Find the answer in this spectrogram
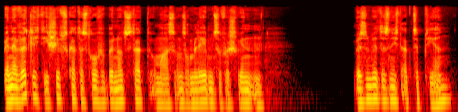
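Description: An actor playing a reflective, detached man in a radio crime drama, thoughtful and deliberate. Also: sits low, steady tone, slightly rough. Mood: detached, pensive.

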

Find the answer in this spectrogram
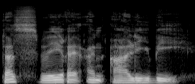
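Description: An actor playing a shrewd, stubborn old bedridden police inspector in a radio crime drama, husky, terse and dry. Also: male voice, sits low, steady tone, slow, darkish tone, no room sound. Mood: guarded.

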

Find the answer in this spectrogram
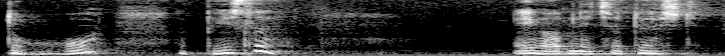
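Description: A woman's voice: rumbling low, expressive, takes it slowly, warm tone, husky, heavily acted. An actress playing a stoic, middle-aged peasant mother in a German radio play, earthy and dry, with a Bavarian accent. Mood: subdued, stoic.

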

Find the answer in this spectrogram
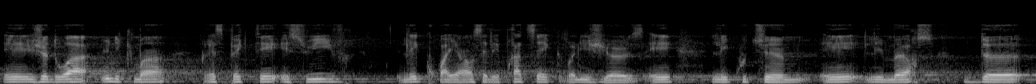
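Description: A man's voice: medium pitch, vocal fry, warm tone. A man teaches religion without a script. He explains didactically, restating phrases to drive each point home. The sound is muffled, with a long reverb around the voice. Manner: didactic, repeats phrases for emphasis, rhetorical check-ins. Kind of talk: extemporaneous religious lesson explaining a commentary.

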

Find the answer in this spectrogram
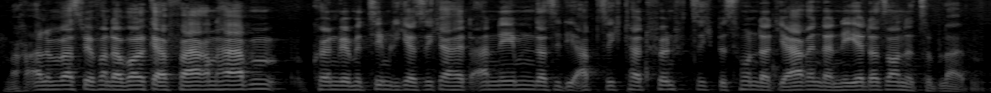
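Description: A man of middling pitch played by an actor as a blunt official among scientists. He speaks with formal, emphatic diction in the style of a 1950s German radio play. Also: quick pace, hardly any pauses, close to an everyday voice. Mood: resigned, reasoning.

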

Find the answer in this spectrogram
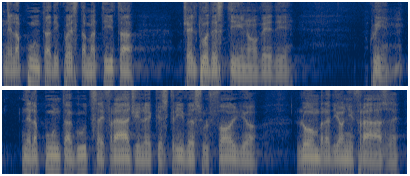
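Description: A man reciting poetry in a solemn, grave, measured and intimate way. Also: low-pitched. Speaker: poet reading own work. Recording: long hall reverb.

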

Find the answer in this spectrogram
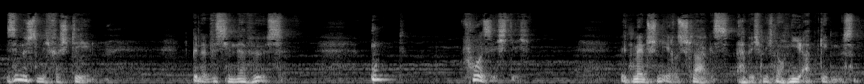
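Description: An actor playing a nervous, secretive male psychic client in a radio play, hesitant, hushing and fussily polite. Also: mid-range voice, very animated, moderate pace, long pauses, soft background music, lightly acted. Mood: anxious pleading. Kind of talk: German radio play acting.

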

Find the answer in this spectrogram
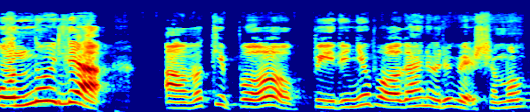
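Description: A woman's voice: on the high side, big pitch swings, unhurried, a little mellow. A woman with a Malayali accent acting a fretful, loving middle-aged mother who admonishes her daughter in a radio drama. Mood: firm, fussing. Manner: admonishing, anxious.

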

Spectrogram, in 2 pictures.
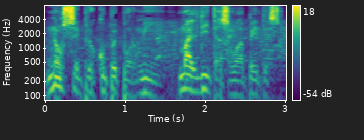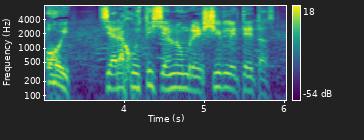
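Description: A man's voice: mid-range voice, unhurried, vocal fry. A man playing a crude blustering cop. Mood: melodramatic. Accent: Rioplatense Spanish. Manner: blustering, melodramatic, vulgar outbursts. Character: crude boastful corrupt male police inspector. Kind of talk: amateur radio drama acting.

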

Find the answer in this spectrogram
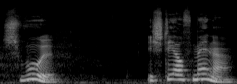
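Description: A young man playing a calm, unfazed teenage son in a radio play, speaking in a laconic, matter-of-fact way. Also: high-pitched, slow, heavily acted.

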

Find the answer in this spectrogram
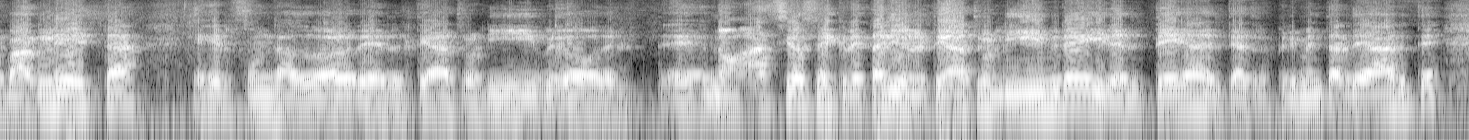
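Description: A man with an Argentine Spanish accent explaining things off the cuff as a theatre actor on radio, discursive and often checking he is followed. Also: medium pitch. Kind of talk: unscripted explanatory talk.

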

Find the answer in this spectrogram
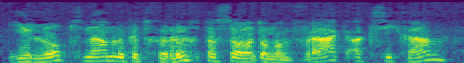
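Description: An actor with a Flemish accent playing a dry, wry police detective in a radio drama, his voice husky. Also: on the high side, lively intonation, quick pace, bright, forceful tone, heavily acted. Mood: businesslike. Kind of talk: naturalistic radio drama acting.

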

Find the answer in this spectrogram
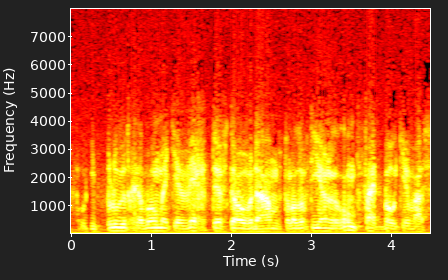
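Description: An actor playing a gruff, sardonic policeman in a radio drama, talking colloquially. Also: on the low side, fairly even intonation, normal speed, pushed and bright. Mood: shaken, grumbling. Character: gruff, grudging Amsterdam policeman nicknamed the Dragon, shaken, sardonic. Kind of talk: Dutch radio drama dialogue. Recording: hummy, noisy old radio recording.

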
